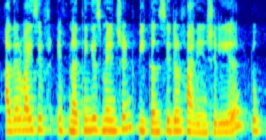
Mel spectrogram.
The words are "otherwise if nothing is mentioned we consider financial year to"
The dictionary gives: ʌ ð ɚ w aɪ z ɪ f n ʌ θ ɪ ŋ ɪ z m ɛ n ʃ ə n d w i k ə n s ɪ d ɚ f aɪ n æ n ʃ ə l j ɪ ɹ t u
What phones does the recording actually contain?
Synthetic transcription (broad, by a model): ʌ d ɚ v aɪ z ɪ f n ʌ t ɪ ŋ ɪ z m ɛ n ʃ ə n d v i k ə n s ɪ d ɚ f aɪ n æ n ʃ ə l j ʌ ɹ t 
